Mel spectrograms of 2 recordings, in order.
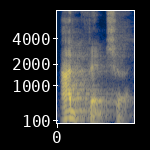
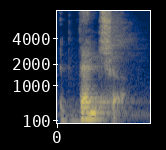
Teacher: so the stress has to come on the second syllable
